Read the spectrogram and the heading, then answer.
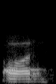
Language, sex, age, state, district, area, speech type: Urdu, male, 18-30, Uttar Pradesh, Saharanpur, urban, conversation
